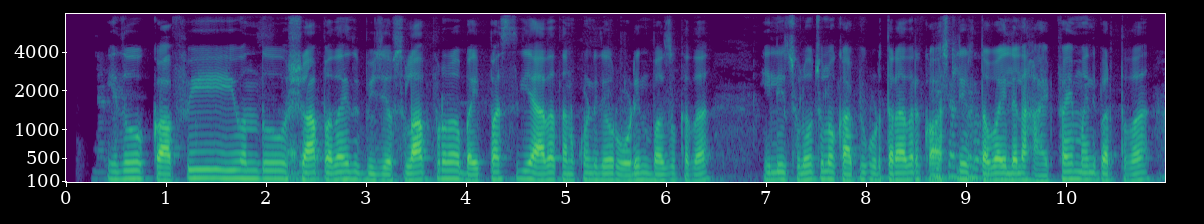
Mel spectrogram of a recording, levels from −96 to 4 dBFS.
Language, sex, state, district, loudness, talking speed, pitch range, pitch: Kannada, male, Karnataka, Bijapur, -27 LUFS, 140 wpm, 115-135 Hz, 125 Hz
